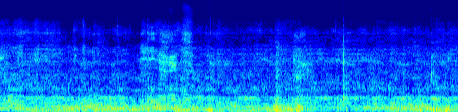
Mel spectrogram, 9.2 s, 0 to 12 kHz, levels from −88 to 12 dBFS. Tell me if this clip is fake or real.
fake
